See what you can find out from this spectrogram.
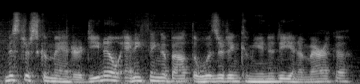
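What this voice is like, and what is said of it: Slight old-fashioned American accent. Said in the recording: “that kind of slightly old American accent ... just a little bit ... not not overdone”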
